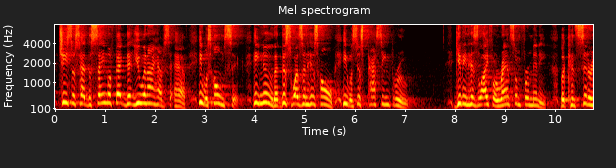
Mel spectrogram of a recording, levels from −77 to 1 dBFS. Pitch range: 145-215 Hz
